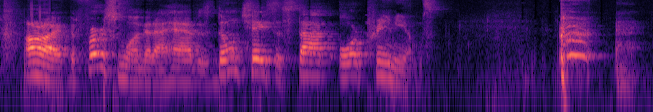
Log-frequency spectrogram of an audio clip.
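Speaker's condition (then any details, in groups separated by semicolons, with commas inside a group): No condition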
